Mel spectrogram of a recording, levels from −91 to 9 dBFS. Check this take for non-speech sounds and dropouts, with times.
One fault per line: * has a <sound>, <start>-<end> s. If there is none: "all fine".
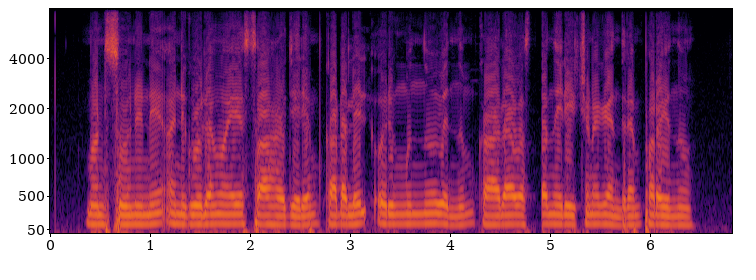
* has a dropout, 4.8-4.9 s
